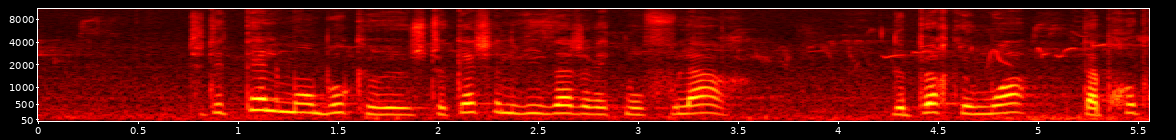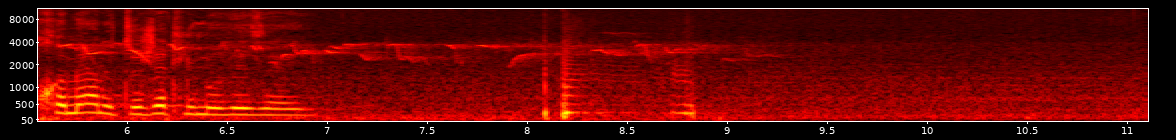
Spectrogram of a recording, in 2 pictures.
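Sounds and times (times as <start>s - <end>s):
speech: 0.8s - 3.6s, 4.3s - 7.0s
fly buzzing over an island: 7.6s - 10.3s.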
